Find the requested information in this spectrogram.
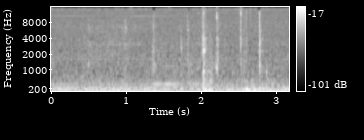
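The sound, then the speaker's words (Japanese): Keys clicked on a computer keyboard while Ctrl and Alt are held and F11 is tapped, a few sharp, quiet clicks scattered over a low steady hum. “この時にコントロールキーとオルトキーは押したまま離さず、F11 キーを軽く1回押すとスムーズに操作することができ”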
